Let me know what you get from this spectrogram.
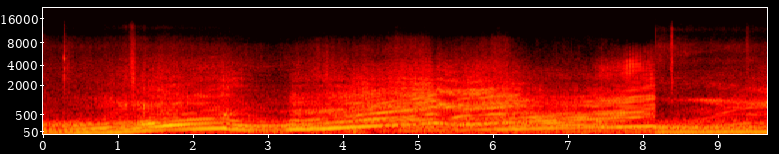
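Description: A car engine revving hard as the car accelerates away, its note climbing and dropping back several times as it shifts up through the gears. About eight seconds in the sound changes abruptly to a steady low idling rumble.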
